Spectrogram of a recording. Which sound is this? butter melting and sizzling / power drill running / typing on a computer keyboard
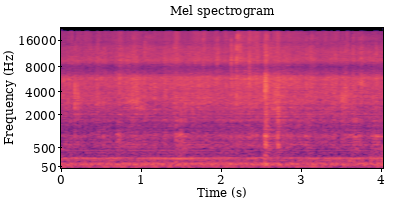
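butter melting and sizzling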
